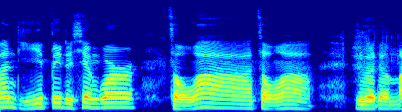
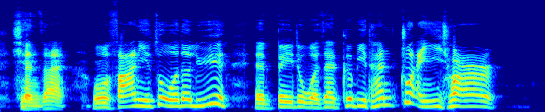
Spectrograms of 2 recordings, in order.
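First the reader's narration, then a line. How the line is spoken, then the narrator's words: Furious shouting. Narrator (Chinese): 县官气急了，又嚷嚷道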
